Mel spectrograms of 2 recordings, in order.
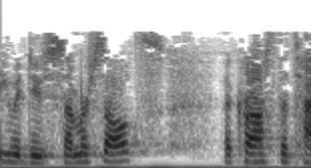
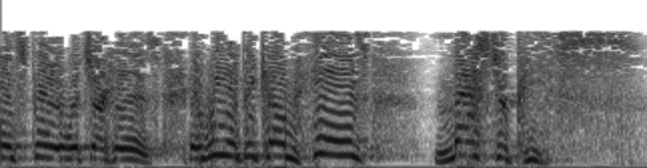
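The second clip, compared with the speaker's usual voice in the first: preaching at full force; 7 semitones higher, 3 dB louder than usual. Acted. Preacher proclaims grace to the congregation, fervent sermon climax. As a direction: preach it out, building to the peak.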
